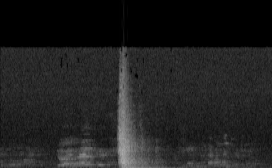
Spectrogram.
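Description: A door slamming shut: one sudden loud bang a little under two seconds in, dying away over about half a second.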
